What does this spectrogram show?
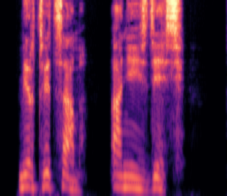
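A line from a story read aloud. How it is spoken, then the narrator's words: Grim, funereal tone. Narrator (Russian): Слова звучат мрачно, как церковный колокольный звон, возвещающий о похоронах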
